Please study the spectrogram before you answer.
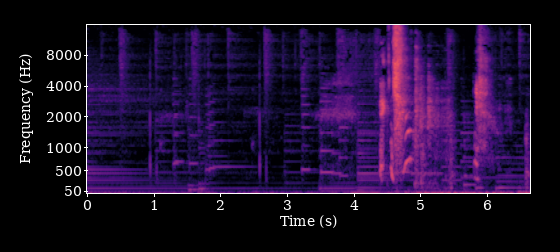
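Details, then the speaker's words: Streamer who said she felt like she had to sneeze: a single loud sneeze with a sharp explosive burst, heard over background music. "[Music] I kind of feel like I have to sneeze a [Music] penguin Elizabeth really likes"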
